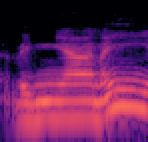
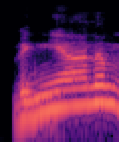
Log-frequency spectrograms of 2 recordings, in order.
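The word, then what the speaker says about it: विज्ञानं: Traditionally, it can be pronounced as Vijnanai Yajnam Tanute. Why? Because the Anuswara, the dot above the na, is followed by ya. So, Vijnanam Yajnam Tanute is okay. Vijnanai Yajnam Tanute is also okay.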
